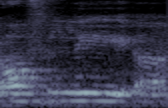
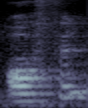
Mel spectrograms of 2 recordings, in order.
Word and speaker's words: often: Okay, a few words that are oftenly misspoken would be communication. People say communication sometimes, so it's communication. Second, often, it's often and often.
